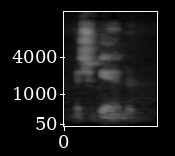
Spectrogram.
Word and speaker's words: Michigander: Oh my goodness, this Michiganer rager. – Michigander.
